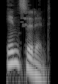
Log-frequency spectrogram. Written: incident

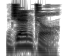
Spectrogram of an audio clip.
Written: gentle

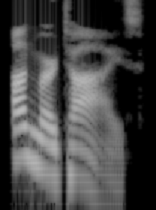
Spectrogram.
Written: unmortise

